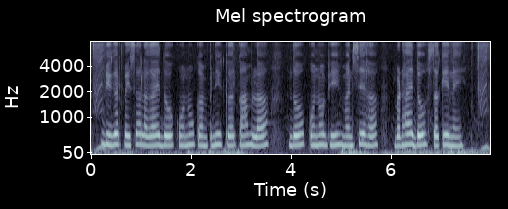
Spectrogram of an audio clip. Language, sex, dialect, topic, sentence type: Chhattisgarhi, female, Northern/Bhandar, banking, statement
